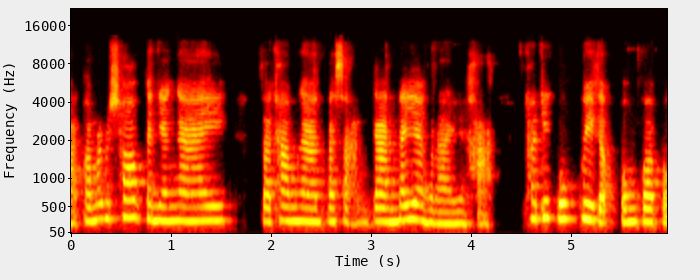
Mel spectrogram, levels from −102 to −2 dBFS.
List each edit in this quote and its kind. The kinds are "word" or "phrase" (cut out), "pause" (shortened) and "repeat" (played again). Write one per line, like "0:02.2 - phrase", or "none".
none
